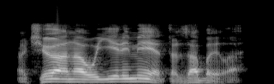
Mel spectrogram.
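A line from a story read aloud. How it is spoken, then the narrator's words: Sigh. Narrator (Russian): вздохнул Кощей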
